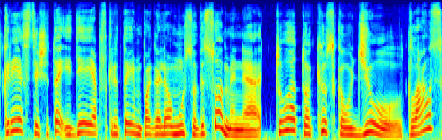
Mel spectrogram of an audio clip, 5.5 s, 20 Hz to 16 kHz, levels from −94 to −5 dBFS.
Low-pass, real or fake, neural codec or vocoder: 14.4 kHz; real; none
